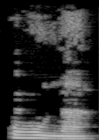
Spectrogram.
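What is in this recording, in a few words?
"wlh1nh2", Proto-Indo-European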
